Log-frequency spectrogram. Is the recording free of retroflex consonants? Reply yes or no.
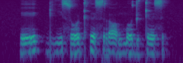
no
